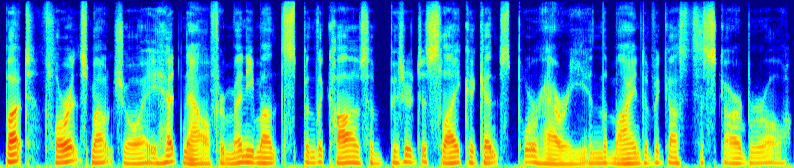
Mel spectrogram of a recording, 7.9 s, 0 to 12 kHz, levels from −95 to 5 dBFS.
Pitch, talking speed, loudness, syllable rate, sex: 110 Hz, 175 wpm, -20 LUFS, 4.8 syllables/s, male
